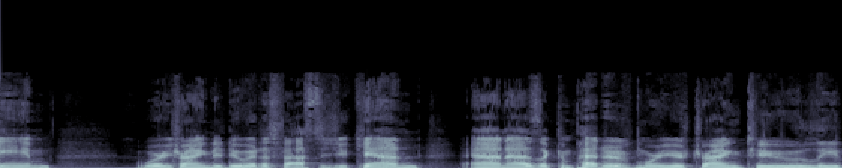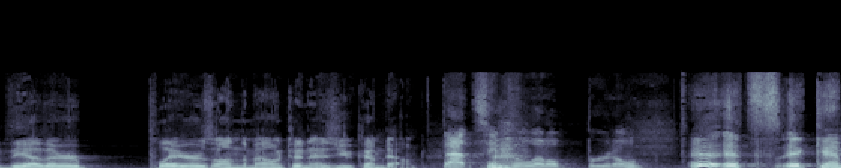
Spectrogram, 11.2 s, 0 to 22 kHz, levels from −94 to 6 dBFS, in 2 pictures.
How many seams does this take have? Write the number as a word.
three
